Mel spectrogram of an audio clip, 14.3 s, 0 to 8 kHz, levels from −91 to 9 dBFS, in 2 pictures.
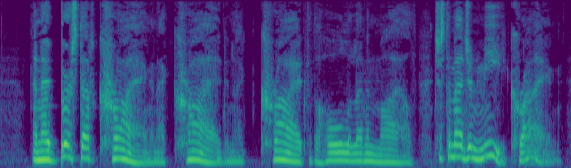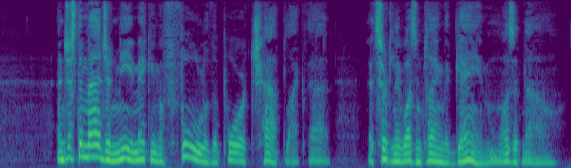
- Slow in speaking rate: No, average, 180 wpm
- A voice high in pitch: No, medium, 140 Hz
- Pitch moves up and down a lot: Yes, wide, 5.8 semitones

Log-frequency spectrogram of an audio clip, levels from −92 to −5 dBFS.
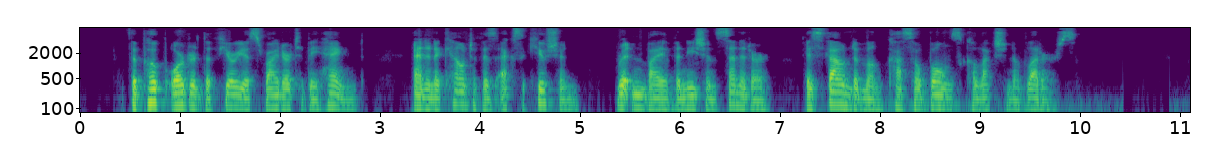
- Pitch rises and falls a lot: No, average, 3.5 semitones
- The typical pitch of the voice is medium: No, very low, 95 Hz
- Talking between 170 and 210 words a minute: No, average, 145 wpm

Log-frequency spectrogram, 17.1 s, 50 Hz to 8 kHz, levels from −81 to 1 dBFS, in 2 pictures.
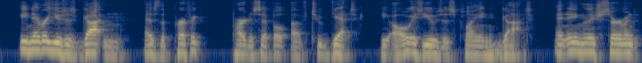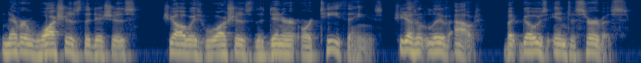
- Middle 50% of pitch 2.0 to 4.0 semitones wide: Yes, average, 3.5 semitones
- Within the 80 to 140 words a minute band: Yes, slow, 135 wpm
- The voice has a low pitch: Yes, low, 110 Hz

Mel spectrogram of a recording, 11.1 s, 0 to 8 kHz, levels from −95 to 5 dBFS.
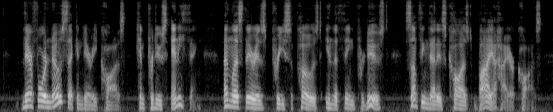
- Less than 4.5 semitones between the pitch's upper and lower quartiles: No, average, 5.3 semitones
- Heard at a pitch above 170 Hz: No, low, 115 Hz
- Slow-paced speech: Yes, slow, 125 wpm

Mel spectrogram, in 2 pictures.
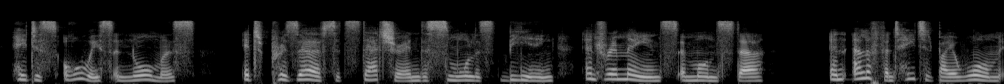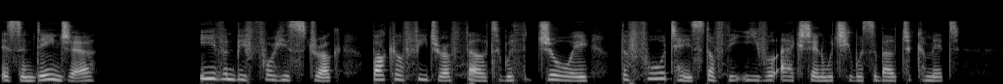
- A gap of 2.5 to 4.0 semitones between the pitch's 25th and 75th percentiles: Yes, average, 3.7 semitones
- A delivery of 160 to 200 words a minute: No, slow, 135 wpm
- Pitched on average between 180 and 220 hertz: Yes, high, 190 Hz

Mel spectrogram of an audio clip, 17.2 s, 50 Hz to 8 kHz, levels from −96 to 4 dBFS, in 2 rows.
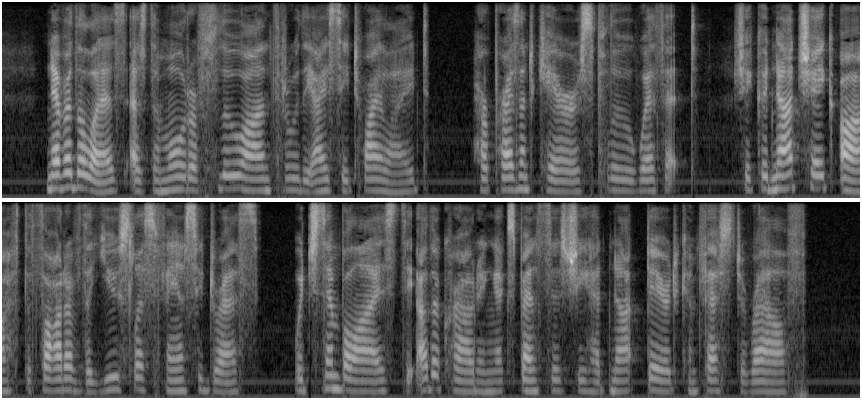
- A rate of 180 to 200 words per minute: No, average, 145 wpm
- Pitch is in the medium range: Yes, medium, 165 Hz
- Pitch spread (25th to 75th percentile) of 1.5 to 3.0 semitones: Yes, narrow, 2.4 semitones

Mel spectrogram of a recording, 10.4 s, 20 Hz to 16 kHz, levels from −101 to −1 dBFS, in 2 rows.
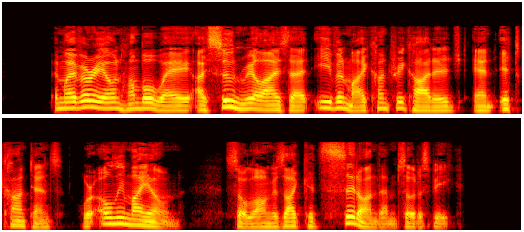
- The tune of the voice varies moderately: No, wide, 6.4 semitones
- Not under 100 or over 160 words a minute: No, average, 185 wpm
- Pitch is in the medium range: No, low, 115 Hz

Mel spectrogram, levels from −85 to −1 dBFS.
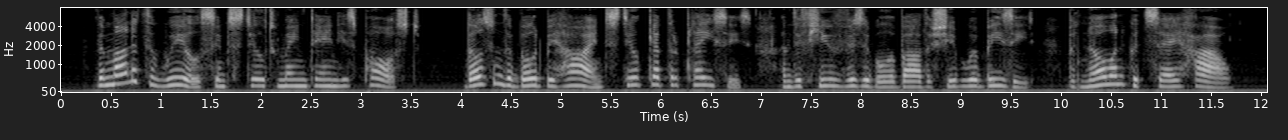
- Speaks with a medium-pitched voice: No, high, 230 Hz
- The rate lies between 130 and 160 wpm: No, average, 175 wpm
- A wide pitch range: No, average, 3.4 semitones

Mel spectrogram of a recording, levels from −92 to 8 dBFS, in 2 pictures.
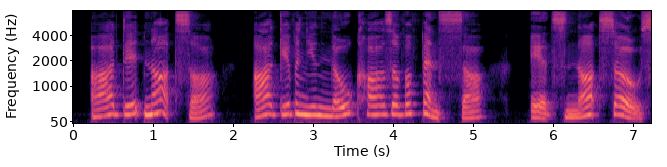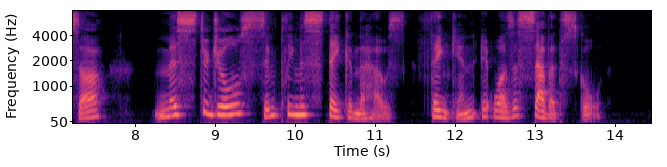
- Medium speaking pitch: No, high, 230 Hz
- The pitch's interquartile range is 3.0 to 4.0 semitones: No, average, 5.3 semitones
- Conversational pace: No, slow, 115 wpm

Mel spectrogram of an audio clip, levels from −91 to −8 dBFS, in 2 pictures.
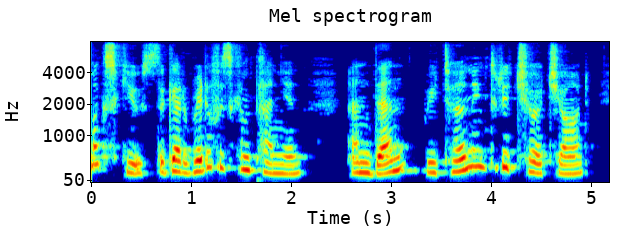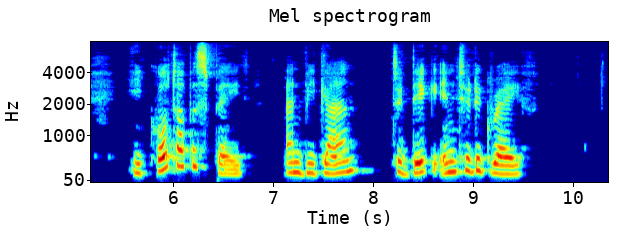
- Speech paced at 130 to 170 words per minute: Yes, average, 145 wpm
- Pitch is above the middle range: Yes, high, 220 Hz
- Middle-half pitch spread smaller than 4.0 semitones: No, average, 4.8 semitones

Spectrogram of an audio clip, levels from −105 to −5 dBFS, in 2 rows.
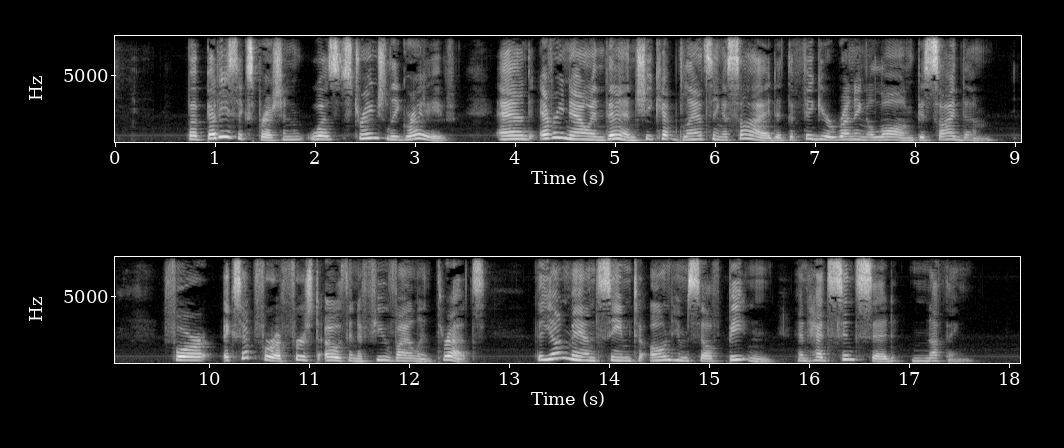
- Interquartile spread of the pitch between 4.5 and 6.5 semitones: Yes, average, 5.3 semitones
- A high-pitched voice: Yes, high, 230 Hz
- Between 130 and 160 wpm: Yes, average, 150 wpm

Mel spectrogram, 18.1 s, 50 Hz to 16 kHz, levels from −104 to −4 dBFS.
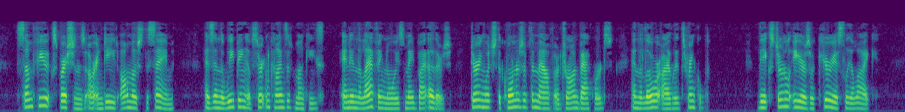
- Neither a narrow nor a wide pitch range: Yes, average, 3.1 semitones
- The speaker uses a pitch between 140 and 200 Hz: Yes, medium, 185 Hz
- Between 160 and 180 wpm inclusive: No, average, 150 wpm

